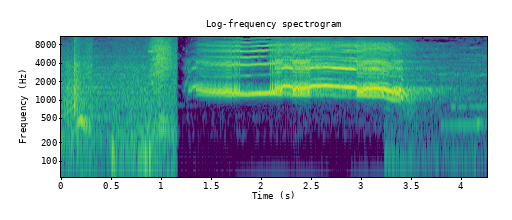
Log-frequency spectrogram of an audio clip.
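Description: A woman's shrill, high-pitched scream that cuts in abruptly about a second in, is held for about two seconds and fades out, with scuffling and music before it.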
